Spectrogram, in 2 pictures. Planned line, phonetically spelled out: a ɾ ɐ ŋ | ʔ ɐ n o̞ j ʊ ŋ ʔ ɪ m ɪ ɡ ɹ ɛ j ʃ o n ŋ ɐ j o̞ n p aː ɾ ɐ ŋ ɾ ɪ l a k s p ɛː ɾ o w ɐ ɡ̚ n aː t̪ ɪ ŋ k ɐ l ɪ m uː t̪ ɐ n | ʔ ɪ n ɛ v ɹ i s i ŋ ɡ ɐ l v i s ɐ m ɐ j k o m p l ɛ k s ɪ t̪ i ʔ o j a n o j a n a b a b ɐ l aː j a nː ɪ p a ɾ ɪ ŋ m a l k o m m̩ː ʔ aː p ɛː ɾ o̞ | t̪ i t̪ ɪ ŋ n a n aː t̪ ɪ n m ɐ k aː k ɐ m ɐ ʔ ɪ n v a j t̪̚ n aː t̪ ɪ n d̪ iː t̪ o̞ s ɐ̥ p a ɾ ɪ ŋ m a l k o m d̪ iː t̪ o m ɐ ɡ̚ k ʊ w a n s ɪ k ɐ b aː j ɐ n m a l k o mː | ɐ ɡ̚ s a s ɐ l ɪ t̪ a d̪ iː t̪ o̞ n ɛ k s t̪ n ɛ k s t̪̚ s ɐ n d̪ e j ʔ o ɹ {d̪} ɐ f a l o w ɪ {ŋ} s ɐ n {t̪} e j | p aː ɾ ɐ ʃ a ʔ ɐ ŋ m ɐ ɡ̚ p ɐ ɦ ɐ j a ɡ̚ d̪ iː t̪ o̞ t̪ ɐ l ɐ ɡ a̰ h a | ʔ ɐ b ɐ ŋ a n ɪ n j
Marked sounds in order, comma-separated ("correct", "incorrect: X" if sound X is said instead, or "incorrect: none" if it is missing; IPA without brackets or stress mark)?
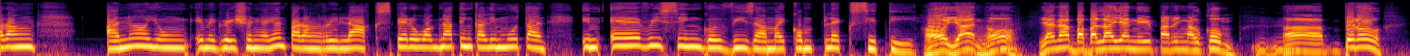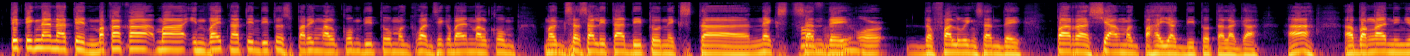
correct, correct, incorrect: d̪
